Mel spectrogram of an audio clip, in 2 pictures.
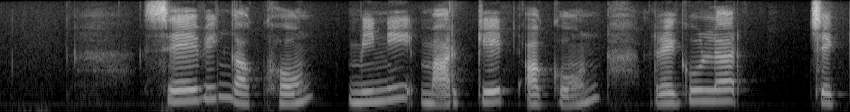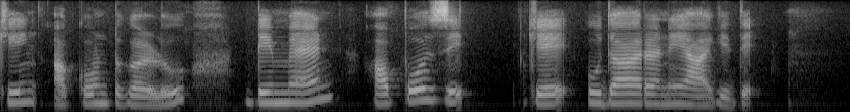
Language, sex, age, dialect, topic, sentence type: Kannada, female, 25-30, Mysore Kannada, banking, statement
